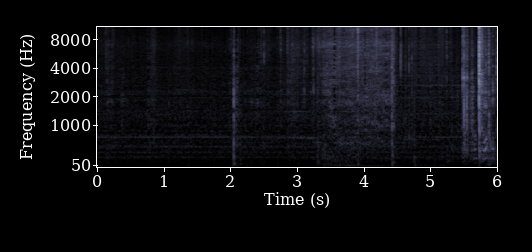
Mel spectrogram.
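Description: A taped cardboard mailer being pried open by hand: a single click about two seconds in, scraping and rustling of cardboard around the middle, and sharper tearing of tape near the end.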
